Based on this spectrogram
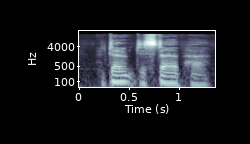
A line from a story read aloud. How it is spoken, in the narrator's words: he whispered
